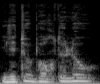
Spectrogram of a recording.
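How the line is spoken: Whispered in ear. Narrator (French): murmura Alice à l'oreille de sa compagne

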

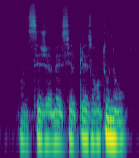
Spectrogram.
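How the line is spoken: Grumbling. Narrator (French): grommela l'institutrice

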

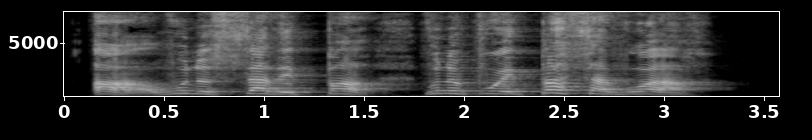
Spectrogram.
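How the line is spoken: Bursting into sobs. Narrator (French): Belgodère éclata en sanglots

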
